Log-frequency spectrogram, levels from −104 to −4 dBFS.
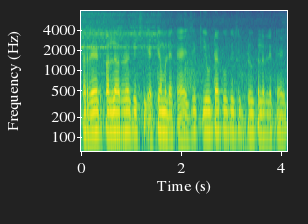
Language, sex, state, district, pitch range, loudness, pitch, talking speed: Odia, male, Odisha, Khordha, 115-120 Hz, -15 LUFS, 120 Hz, 190 wpm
